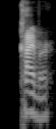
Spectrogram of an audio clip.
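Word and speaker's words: Kaymer: Brandon Grace, Dustin Johnson, Matt Jones, Martin Kramer, or Kamer. – Kimer.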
